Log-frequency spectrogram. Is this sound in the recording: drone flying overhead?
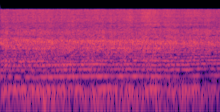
yes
